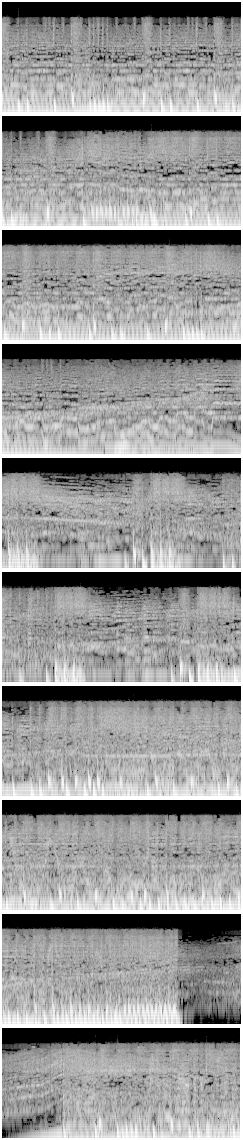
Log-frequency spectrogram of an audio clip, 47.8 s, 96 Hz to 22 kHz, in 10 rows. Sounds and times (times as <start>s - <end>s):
Music: 0.0s - 47.7s.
